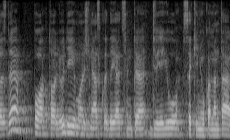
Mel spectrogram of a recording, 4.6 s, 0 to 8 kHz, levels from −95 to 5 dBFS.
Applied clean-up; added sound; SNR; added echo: none; none; none; none.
